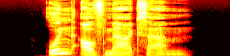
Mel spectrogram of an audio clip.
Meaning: inattentive
- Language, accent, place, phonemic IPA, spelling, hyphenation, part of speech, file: German, Germany, Berlin, /ˈʊnʔaʊ̯fˌmɛʁkzaːm/, unaufmerksam, un‧auf‧merk‧sam, adjective, De-unaufmerksam.ogg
